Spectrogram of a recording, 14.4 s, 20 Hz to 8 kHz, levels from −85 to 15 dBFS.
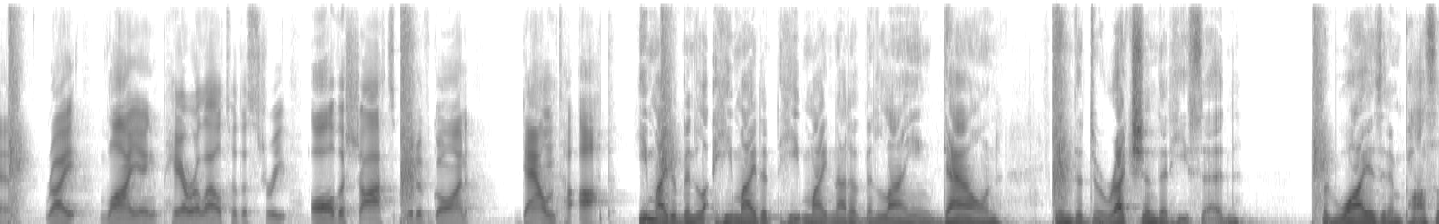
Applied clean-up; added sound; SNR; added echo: none; Explosion; 20 dB; none.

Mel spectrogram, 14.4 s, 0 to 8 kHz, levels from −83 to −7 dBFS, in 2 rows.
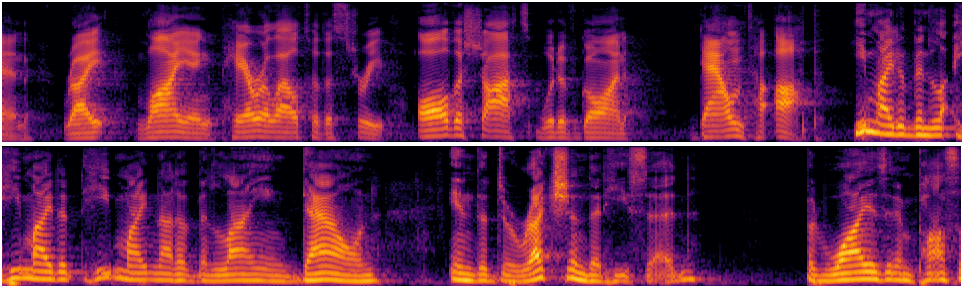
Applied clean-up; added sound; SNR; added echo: none; none; none; none.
